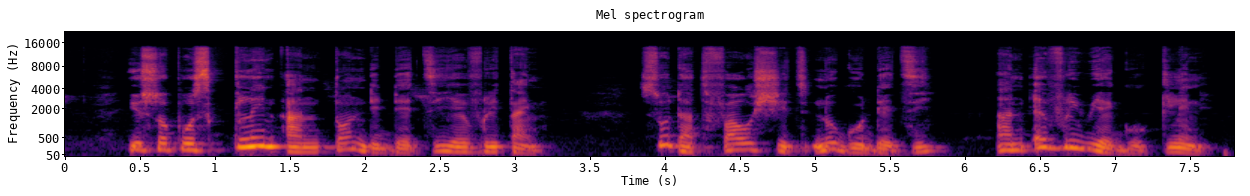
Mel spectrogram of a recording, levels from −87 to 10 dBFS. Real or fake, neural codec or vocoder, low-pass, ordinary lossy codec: real; none; 14.4 kHz; none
